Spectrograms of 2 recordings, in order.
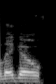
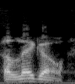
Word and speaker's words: Allego: president and co-founder uh you did have the name pronounced correctly it's allego allego uh is actually the Latin word for allegory allegory being a short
